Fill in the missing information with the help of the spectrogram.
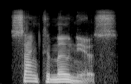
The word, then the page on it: sanctimonious: British English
